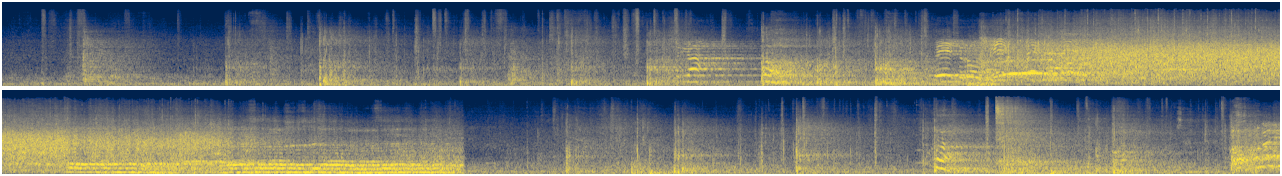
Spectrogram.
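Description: Sharp thuds of a padel ball off rackets and court walls. About twelve seconds in comes a loud, steady burst of crowd noise with shouting voices lasting about ten seconds, then more thuds.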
